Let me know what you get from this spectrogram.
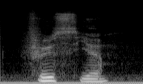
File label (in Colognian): Füßßje, M; Ksh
